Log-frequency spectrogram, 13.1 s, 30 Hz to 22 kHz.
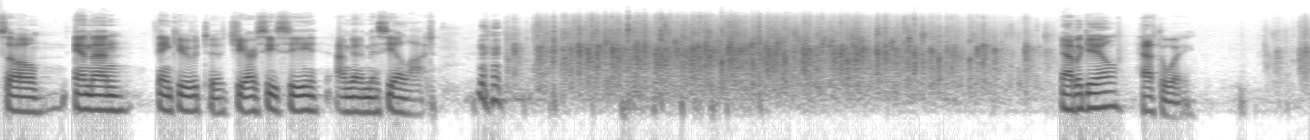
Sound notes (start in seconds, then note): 5.0 applause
